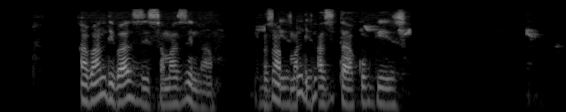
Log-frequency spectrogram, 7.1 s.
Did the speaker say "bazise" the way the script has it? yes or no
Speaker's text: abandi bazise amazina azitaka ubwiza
yes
